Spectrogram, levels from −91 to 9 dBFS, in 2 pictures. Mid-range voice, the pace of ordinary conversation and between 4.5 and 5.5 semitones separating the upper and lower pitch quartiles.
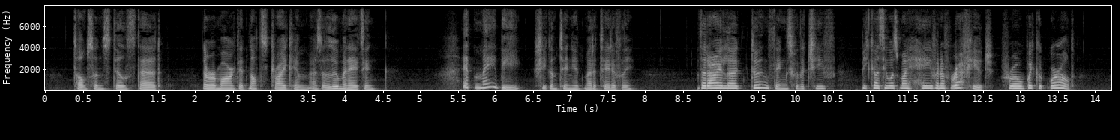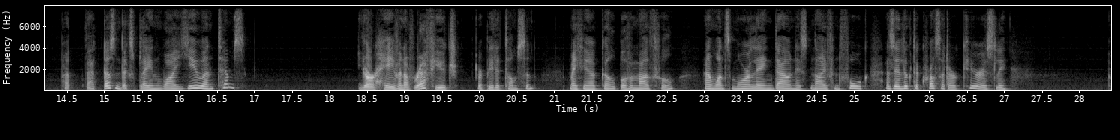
Yes: medium, 180 Hz; average, 155 wpm; average, 4.9 semitones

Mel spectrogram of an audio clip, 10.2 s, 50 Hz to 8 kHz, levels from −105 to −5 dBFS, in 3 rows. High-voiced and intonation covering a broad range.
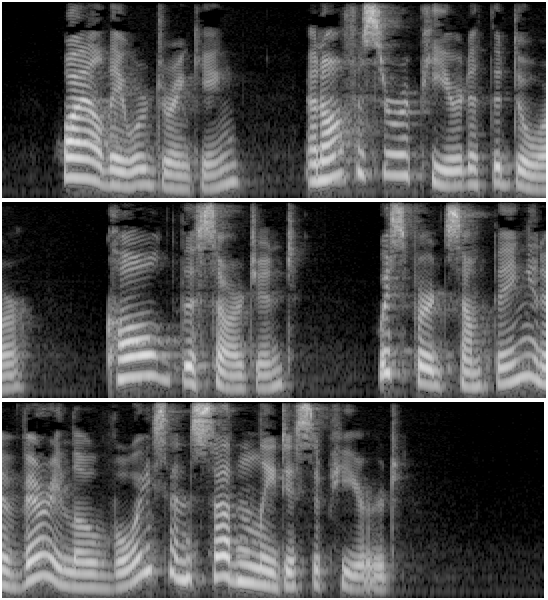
Yes: high, 195 Hz; wide, 8.0 semitones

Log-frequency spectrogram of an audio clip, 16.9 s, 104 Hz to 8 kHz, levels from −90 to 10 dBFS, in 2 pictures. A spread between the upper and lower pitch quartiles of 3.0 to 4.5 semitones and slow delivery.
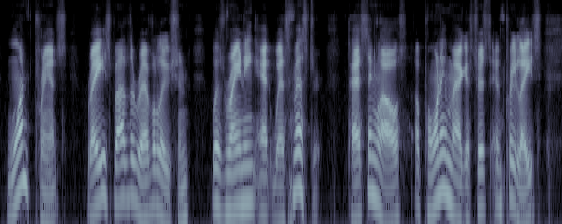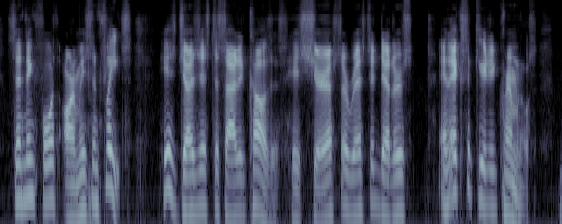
No: average, 5.0 semitones; slow, 115 wpm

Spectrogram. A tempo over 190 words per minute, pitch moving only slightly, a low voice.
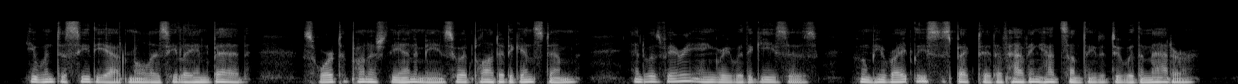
Yes: average, 200 wpm; narrow, 2.0 semitones; low, 110 Hz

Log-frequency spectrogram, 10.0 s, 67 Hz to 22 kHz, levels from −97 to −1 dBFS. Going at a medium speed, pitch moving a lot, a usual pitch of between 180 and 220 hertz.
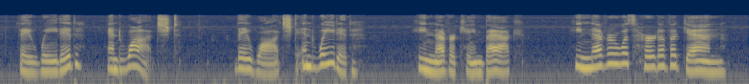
No: slow, 110 wpm; wide, 6.9 semitones; medium, 185 Hz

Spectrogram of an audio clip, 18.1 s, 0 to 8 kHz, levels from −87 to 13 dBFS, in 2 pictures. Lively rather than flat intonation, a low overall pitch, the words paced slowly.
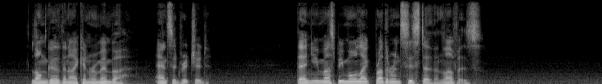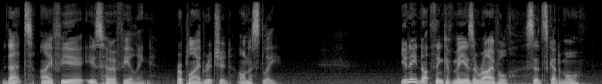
Yes: wide, 5.8 semitones; low, 115 Hz; slow, 125 wpm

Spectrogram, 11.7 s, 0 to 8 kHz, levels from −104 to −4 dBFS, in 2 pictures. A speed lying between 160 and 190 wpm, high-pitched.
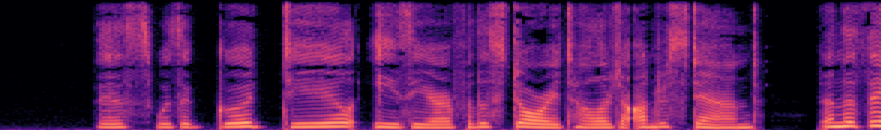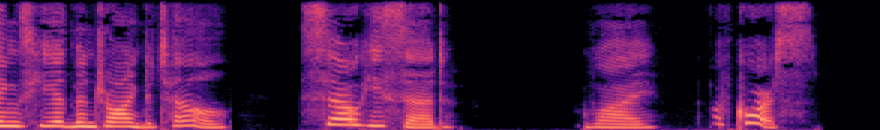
No: average, 140 wpm; high, 220 Hz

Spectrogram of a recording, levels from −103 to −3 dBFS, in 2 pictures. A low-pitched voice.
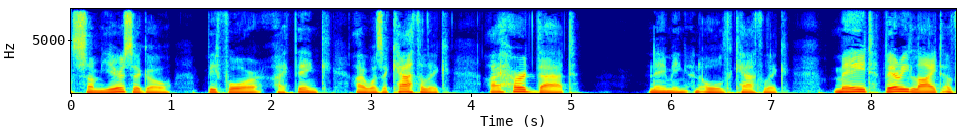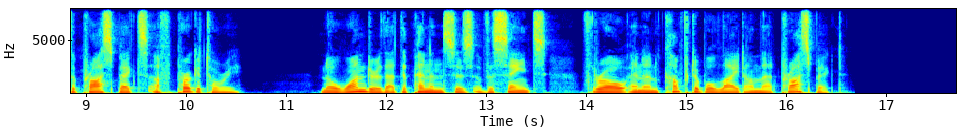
Yes: low, 130 Hz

